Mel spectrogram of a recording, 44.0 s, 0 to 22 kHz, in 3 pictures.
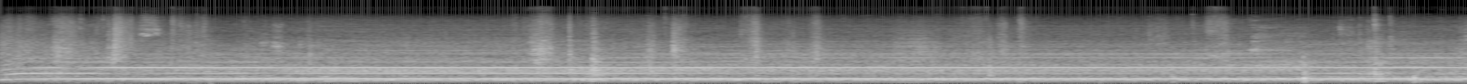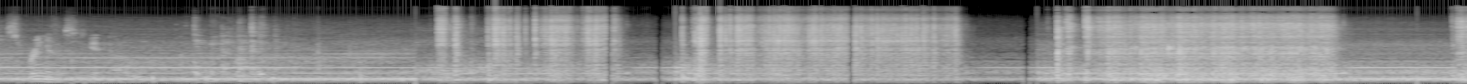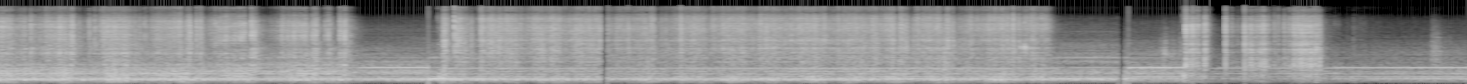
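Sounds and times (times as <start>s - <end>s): welding arc crackle: 18.8s - 24.4s, 25.0s - 28.2s, 29.2s - 32.9s, 33.6s - 39.9s, 41.2s - 42.8s.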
